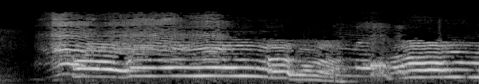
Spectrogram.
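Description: A dog gives long, wavering howls that slide up and down in pitch, almost like singing.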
